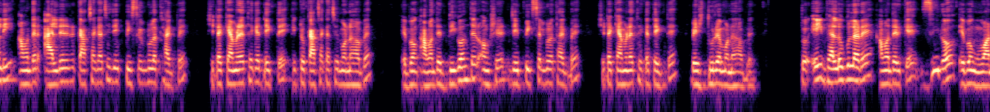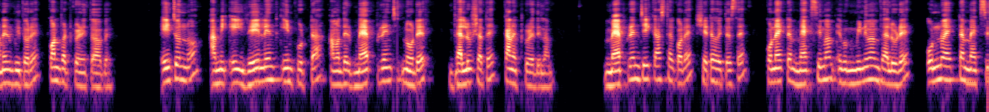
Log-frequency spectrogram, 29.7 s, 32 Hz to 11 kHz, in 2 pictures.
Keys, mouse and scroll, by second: 0.0 Escape, 16.8 Escape, 17.4 Escape, 23.9 g, 23.9 g, 25.8 g, 29.4 `.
